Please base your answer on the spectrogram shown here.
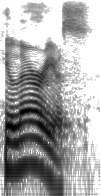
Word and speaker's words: hilarious: That's hilarious. Hilarious, on a bien notre accent tonique ici.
